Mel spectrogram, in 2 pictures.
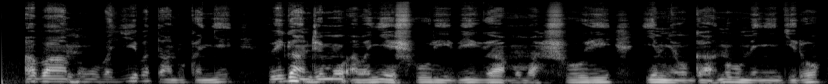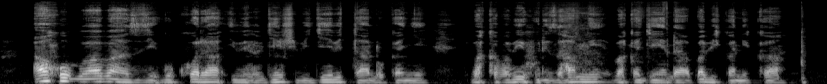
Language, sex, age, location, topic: Kinyarwanda, female, 25-35, Huye, education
